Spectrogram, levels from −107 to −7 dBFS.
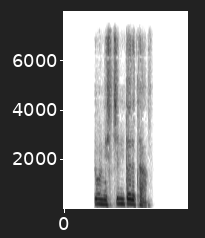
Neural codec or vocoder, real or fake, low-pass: none; real; 7.2 kHz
